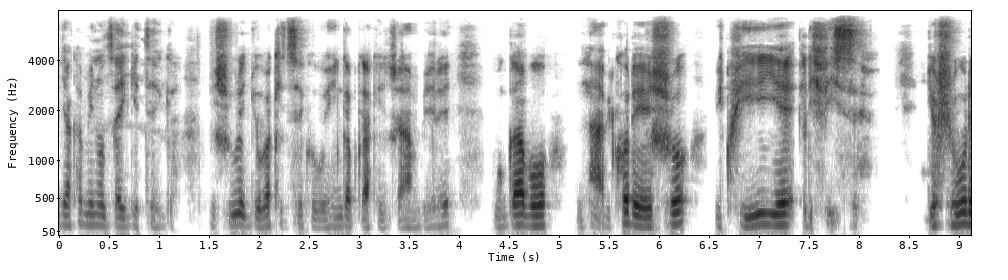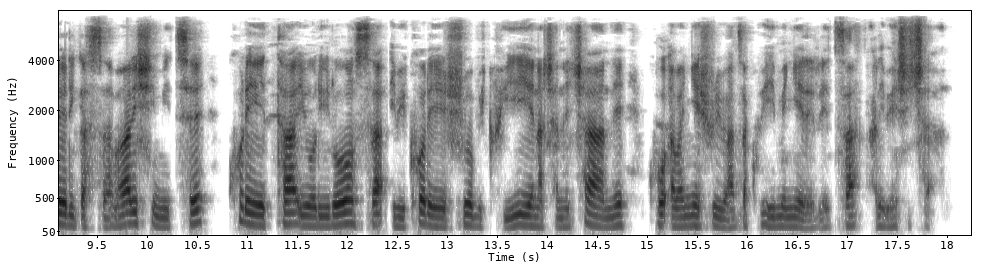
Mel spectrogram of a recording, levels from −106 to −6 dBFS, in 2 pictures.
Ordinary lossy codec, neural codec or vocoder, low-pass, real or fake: AAC, 48 kbps; none; 7.2 kHz; real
